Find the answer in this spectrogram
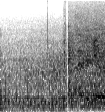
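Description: Steady noise of street traffic, cars passing on the road by a parking lot, with one sharp click about a second and a half in.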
